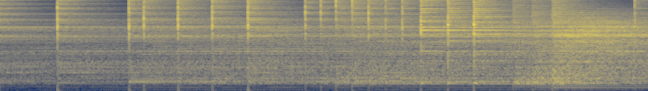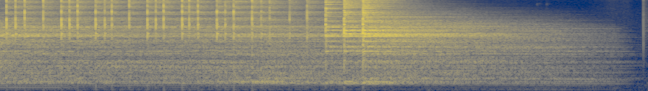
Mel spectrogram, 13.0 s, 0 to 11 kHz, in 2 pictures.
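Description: Hand-made 22½-inch Labyrinth ride cymbal of about 2425 grams, played with a wooden drumstick. A run of ride strokes quickens and builds into a ringing wash about halfway through. A last loud stroke comes about ten seconds in, and then the cymbal rings on and fades.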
